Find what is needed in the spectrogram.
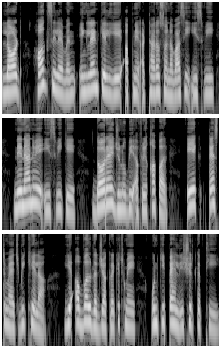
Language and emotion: Urdu, neutral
